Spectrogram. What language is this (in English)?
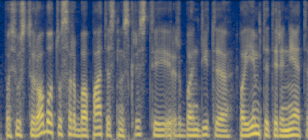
Lithuanian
